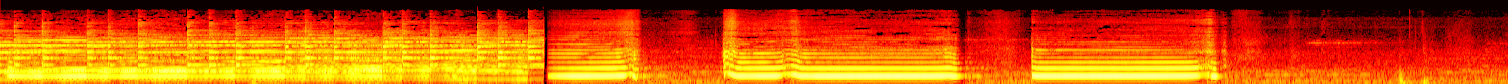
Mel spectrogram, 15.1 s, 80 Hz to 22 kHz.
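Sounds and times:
conch shell blasts: 0.0s - 6.5s, 10.3s - 12.2s.

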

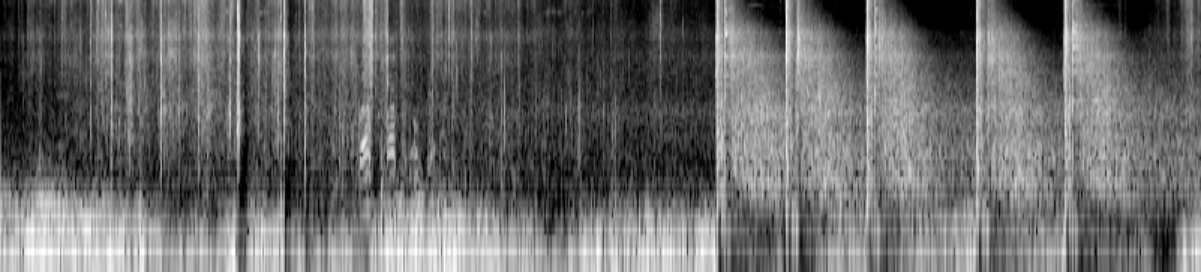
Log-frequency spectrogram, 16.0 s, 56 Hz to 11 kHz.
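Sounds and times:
rifle shots with echo: 9.5s - 15.6s.

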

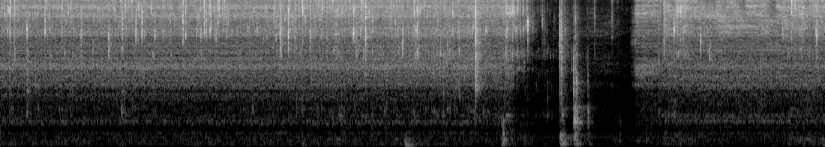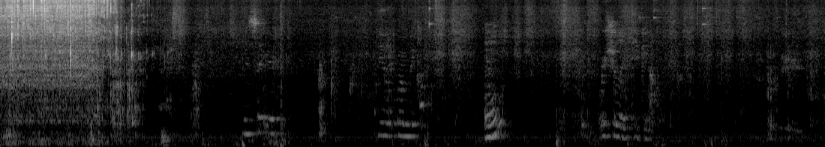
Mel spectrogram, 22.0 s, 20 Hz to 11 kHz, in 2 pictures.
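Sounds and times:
tap water splashing into basin: 3.7s - 7.9s, 10.8s - 13.0s.

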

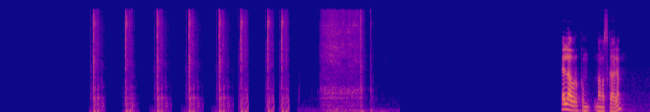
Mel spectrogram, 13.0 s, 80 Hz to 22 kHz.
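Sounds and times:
typewriter carriage rushing: 6.4s - 7.4s.

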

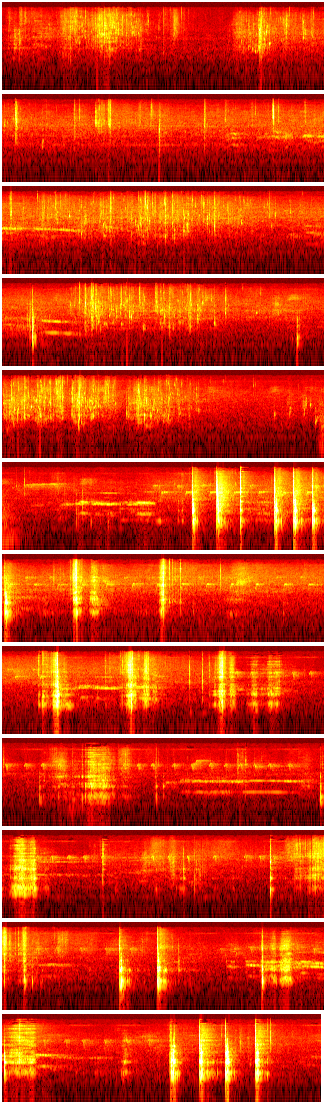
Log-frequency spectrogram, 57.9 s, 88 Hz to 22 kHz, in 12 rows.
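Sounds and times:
birds calling: 26.4s - 33.6s
knife chopping on wooden board: 27.0s - 29.2s.

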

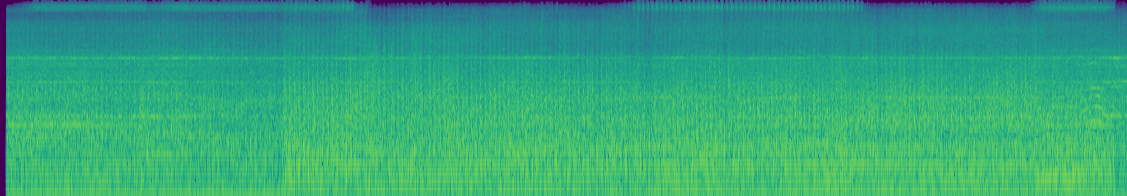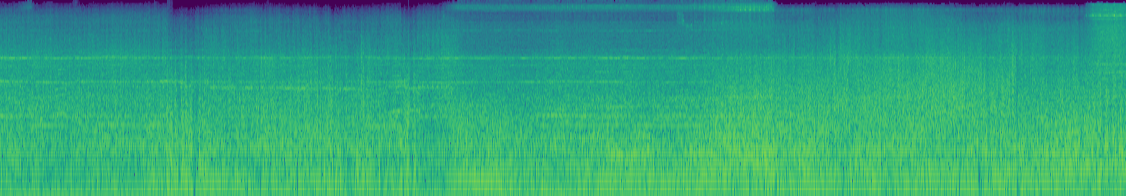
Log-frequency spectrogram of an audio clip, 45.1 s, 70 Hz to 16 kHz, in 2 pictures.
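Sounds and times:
helicopter rotor and engine: 0.1s - 45.0s.

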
